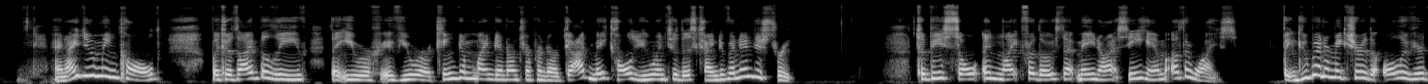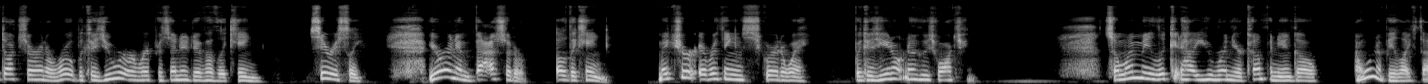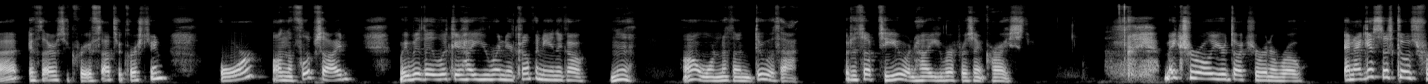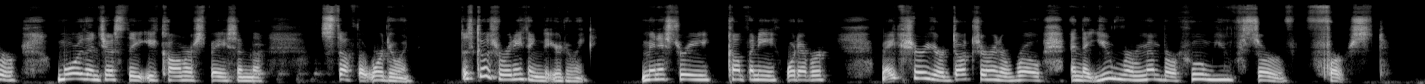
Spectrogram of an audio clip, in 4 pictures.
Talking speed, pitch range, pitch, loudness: 205 wpm, 185-240 Hz, 215 Hz, -16 LUFS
